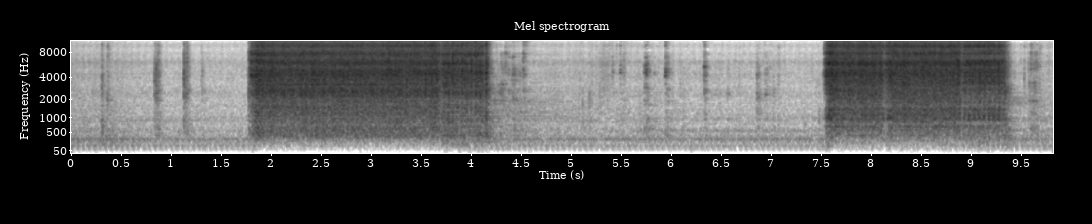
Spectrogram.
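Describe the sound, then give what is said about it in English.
A ratchet mechanism winds up springs on a coach's front wheel: two loud, sustained bursts of dense mechanical whirring, each about two seconds long, separated by quieter ticks and clicks. “We'll run the springs up until the eye hits the bar. Both springs are the same length, so that'll stretch each spring equally by running it up all the way to the bar.”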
